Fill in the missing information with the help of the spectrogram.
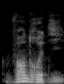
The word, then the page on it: vendredi: French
